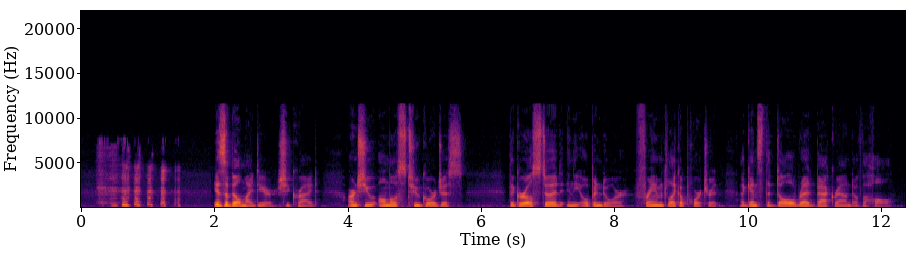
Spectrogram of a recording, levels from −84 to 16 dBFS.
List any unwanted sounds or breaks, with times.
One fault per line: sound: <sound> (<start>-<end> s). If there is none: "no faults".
sound: laugh (0.2-1.5 s)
